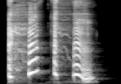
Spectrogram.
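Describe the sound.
A reader voices an imitation of throat clearing: four short, rough vocal bursts in quick succession, the last one longer and dropping in pitch.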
